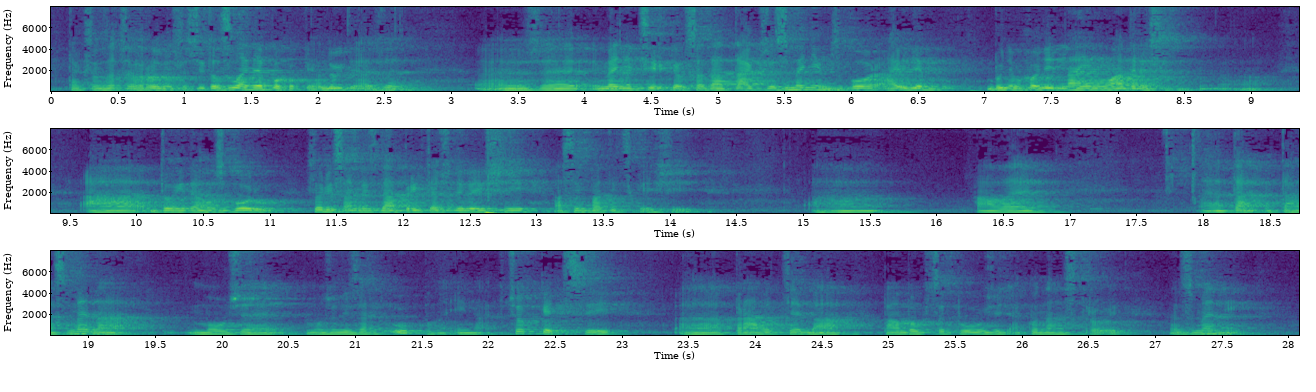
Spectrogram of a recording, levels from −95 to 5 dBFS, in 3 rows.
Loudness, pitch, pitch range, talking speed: -25 LUFS, 140 Hz, 135-155 Hz, 130 wpm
